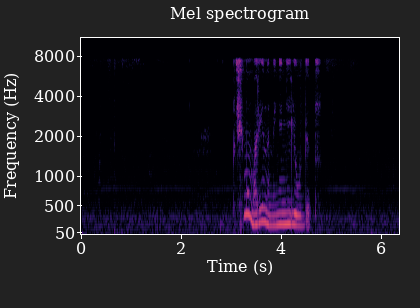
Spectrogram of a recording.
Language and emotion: Russian, sad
